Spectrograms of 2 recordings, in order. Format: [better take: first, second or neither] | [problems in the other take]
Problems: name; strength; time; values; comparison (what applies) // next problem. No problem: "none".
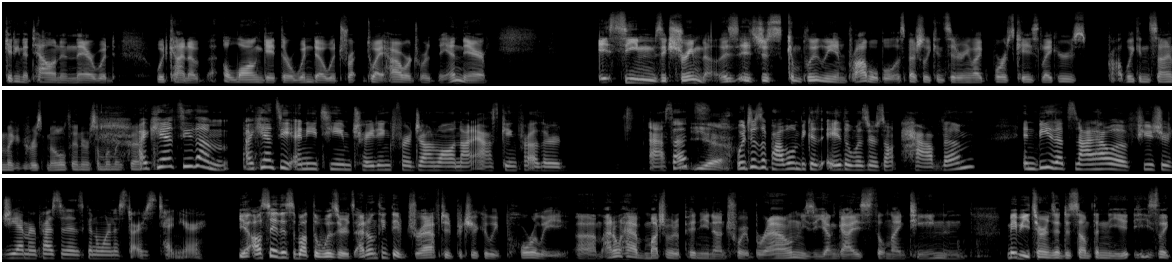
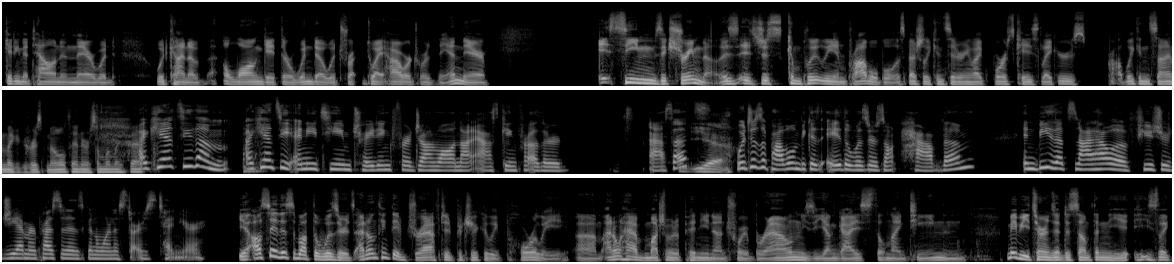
second | thin; somewhat; fading below 300 Hz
